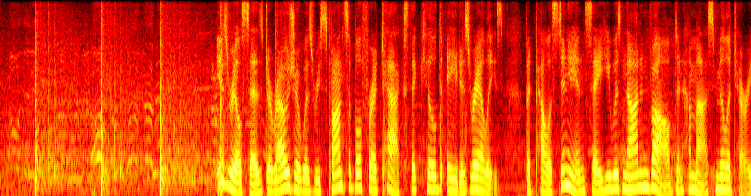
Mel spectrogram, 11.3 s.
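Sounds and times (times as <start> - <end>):
crowd noise and voices at a funeral: 0.0 - 11.2
automatic weapons fired into the air at a Hamas funeral: 0.5 - 3.5
speech: 3.2 - 11.2.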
